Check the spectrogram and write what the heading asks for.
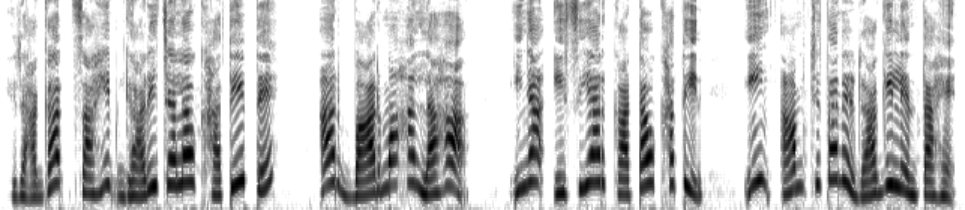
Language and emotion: Santali, angry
